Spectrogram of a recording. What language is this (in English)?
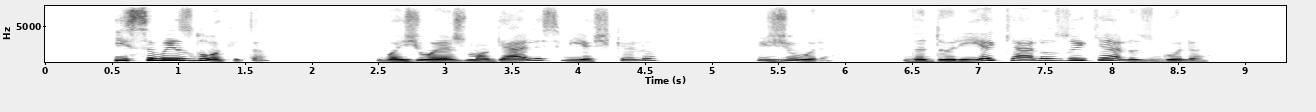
Lithuanian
